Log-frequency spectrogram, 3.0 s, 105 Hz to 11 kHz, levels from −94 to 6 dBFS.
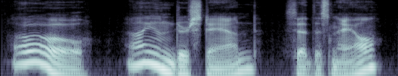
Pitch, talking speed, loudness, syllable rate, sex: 130 Hz, 120 wpm, -16 LUFS, 3.5 syllables/s, male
